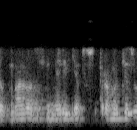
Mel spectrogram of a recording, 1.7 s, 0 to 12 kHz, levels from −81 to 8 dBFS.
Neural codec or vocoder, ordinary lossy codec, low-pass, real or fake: none; MP3, 64 kbps; 7.2 kHz; real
